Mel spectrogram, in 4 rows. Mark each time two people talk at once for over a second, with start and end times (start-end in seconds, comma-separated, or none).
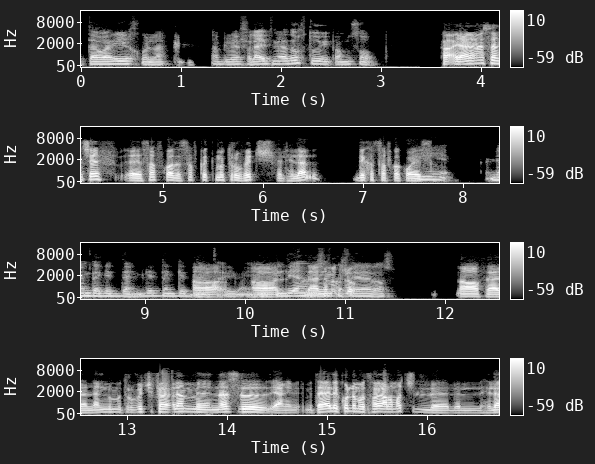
9.5-11.2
